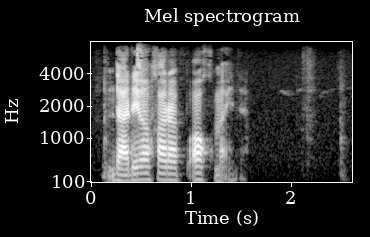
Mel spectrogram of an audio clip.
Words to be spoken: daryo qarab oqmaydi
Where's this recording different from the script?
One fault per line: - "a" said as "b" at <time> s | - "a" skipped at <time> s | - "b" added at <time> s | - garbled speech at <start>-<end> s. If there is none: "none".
none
